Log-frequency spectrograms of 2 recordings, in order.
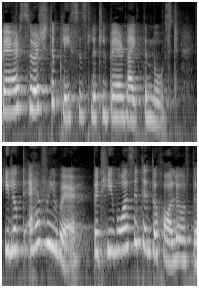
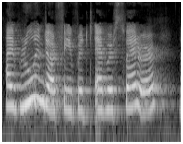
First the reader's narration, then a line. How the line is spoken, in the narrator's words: Little Bear cried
